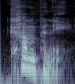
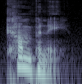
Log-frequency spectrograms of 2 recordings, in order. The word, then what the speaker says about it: company: The letter O is pronounced as the weak A sound. Company. Company.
